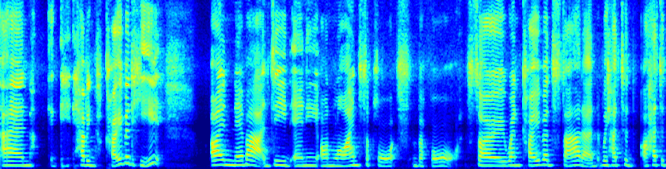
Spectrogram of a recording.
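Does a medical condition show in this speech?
Yes: deafness, profound; born deaf, recessive gene, Auslan sign language first language, started speaking at age 5; weekly private speech therapy in childhood, speaks clearly, bilingual Auslan and spoken English.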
